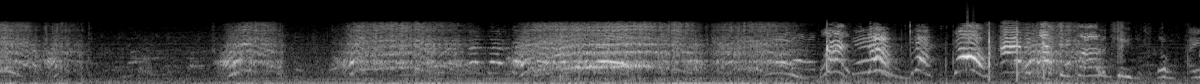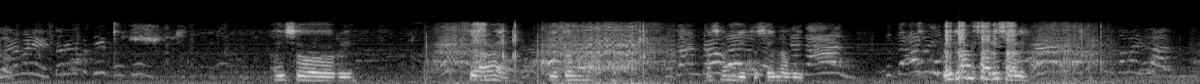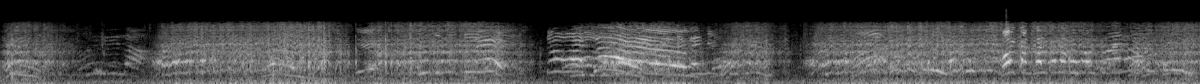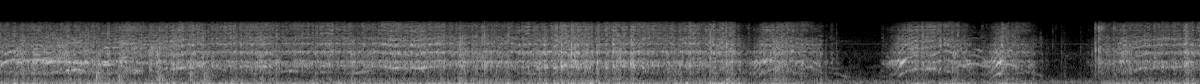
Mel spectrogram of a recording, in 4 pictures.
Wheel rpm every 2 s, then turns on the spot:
30, 50, 100, 110, 10, 20, 0, 0, 60, 40, 0, 30, 50, 120, 90, 70, 120, 120, 170, 230, 230, 170, 50, 90.
none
